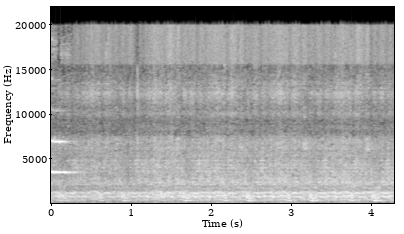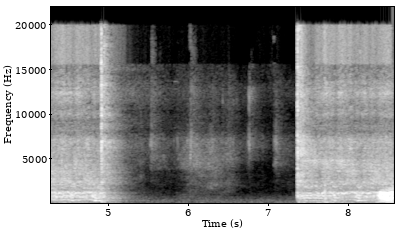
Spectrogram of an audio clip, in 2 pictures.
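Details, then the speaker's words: 1982 Pontiac Firebird Trans Am 305 V8, unrun for 12 years, rebuilt with a bent crank: the starter spins it over at an even cranking beat with no catching. Fuel starvation. "It doesn't want to stay running."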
